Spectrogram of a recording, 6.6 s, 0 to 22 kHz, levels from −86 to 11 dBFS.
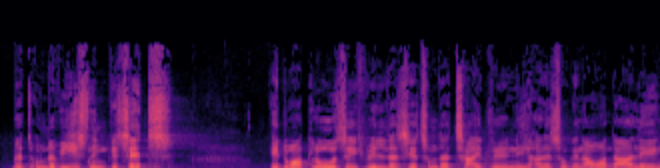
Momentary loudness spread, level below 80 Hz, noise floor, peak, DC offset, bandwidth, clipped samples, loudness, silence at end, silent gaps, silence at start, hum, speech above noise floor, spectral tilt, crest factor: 7 LU; -72 dBFS; -58 dBFS; -10 dBFS; under 0.1%; 16.5 kHz; under 0.1%; -27 LUFS; 0 s; none; 0.1 s; none; 30 dB; -2.5 dB/octave; 20 dB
